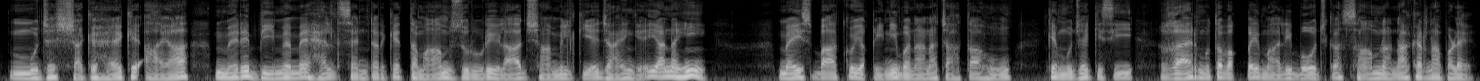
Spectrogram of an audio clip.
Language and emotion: Urdu, fearful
